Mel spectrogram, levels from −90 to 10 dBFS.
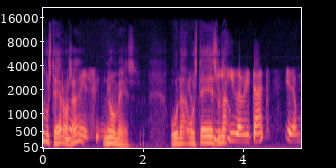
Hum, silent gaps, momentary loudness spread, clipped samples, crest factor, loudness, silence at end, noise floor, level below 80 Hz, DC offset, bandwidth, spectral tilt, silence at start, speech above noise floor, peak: none; none; 10 LU; under 0.1%; 14 dB; -14 LUFS; 0 s; -44 dBFS; -48 dBFS; under 0.1%; 13 kHz; -6.5 dB/octave; 0 s; 31 dB; 0 dBFS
